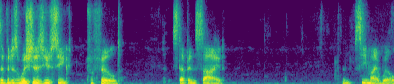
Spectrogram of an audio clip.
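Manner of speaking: deep, low, otherworldly spirit voice. A game master voices the lamp's voice speaking in the players' heads, deep and booming. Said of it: "deep, powerful, booming voice".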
